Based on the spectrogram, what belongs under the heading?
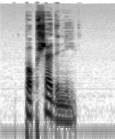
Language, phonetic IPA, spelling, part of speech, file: Polish, [pɔˈpʃɛdʲɲi], poprzedni, adjective, Pl-poprzedni.ogg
